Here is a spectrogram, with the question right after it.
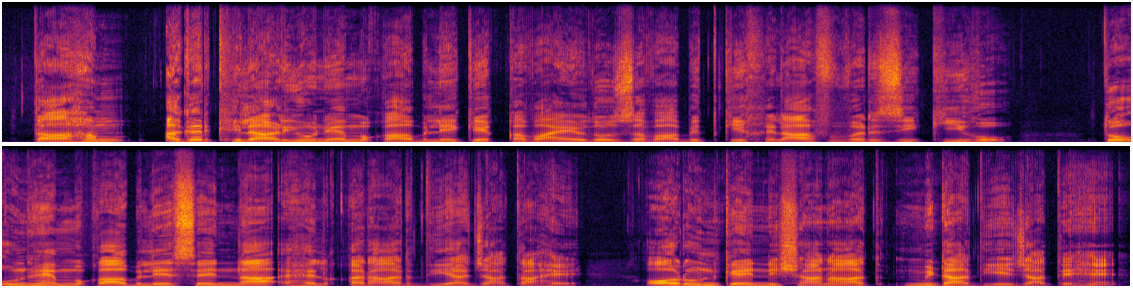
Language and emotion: Urdu, neutral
